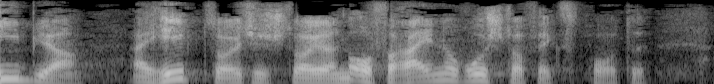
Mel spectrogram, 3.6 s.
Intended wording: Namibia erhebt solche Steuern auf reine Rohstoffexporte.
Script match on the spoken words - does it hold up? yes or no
yes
